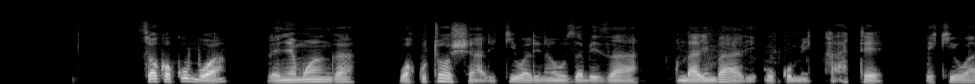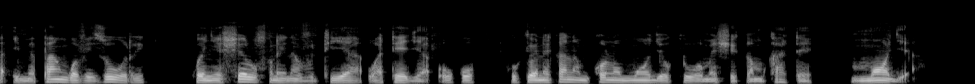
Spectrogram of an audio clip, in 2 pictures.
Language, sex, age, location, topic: Swahili, male, 25-35, Dar es Salaam, finance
